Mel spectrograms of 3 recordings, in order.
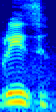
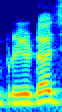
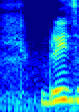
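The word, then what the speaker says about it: bridge: जरूर कमेंट में लिखिए ब्रिज मतलब ब्रिज में डी का उच्चारण नहीं हो रहा है तो डी जैसे ही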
